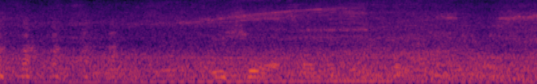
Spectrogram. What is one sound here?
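A small radio-controlled car whines as it speeds along the track.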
